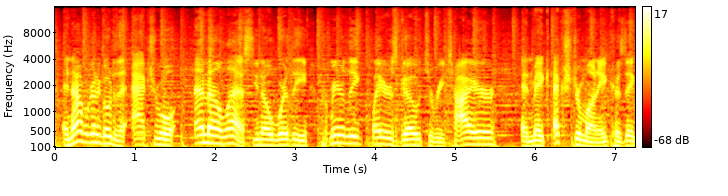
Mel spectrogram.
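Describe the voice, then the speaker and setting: A man hosting a casual sports podcast, talking bluntly and rambling, with the odd swear word. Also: mid-range voice. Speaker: podcast host.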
